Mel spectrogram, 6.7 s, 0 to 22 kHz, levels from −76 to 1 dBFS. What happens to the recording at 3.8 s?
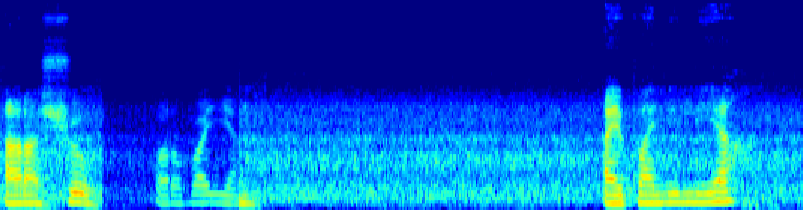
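At 3.8 s the speech shows generation loss, which runs through the whole clip. It likely passed through MP3 encoding around seven times, at a rate that fits 128 kbit/s, each pass re-quantising on a shifted frame grid. The result is swirly, hollow, smeared consonant attacks, with nothing above about 19.9 kHz.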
